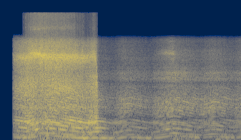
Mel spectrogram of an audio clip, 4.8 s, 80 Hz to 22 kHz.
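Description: Nissan 300ZX's V6 engine revving hard for about two seconds, then dropping back to a quieter, unsteady idle, as it burns off a Seafoam treatment with heavy exhaust smoke.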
